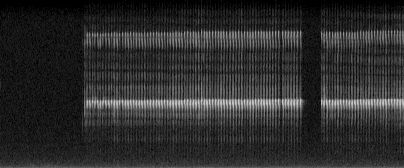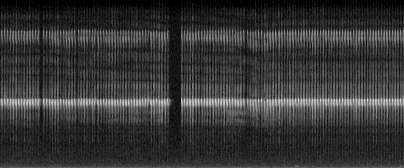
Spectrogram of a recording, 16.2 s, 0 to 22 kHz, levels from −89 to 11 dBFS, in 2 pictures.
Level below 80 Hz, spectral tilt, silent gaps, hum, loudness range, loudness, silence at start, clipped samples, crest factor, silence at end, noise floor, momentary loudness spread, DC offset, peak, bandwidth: -58 dBFS; 2 dB/octave; none; none; 3 LU; -11 LUFS; 1.75 s; under 0.1%; 14 dB; 0 s; -55 dBFS; 5 LU; 0.1%; -2 dBFS; over 20 kHz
